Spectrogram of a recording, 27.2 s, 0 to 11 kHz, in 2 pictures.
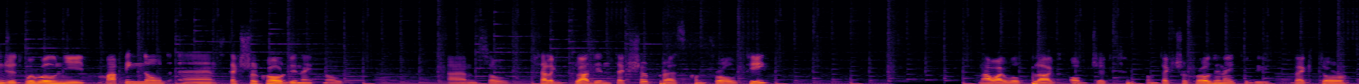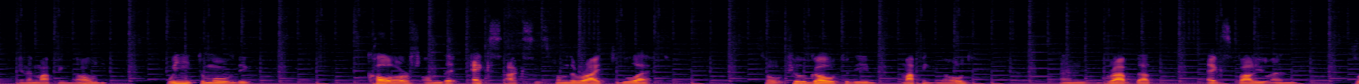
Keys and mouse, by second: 2.4 click, 8.0 ctrl+t, 8.9 click, 10.6-13.5 drag, 14.7 middle click, 21.5-22.7 drag, 24.6-27.1 drag.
